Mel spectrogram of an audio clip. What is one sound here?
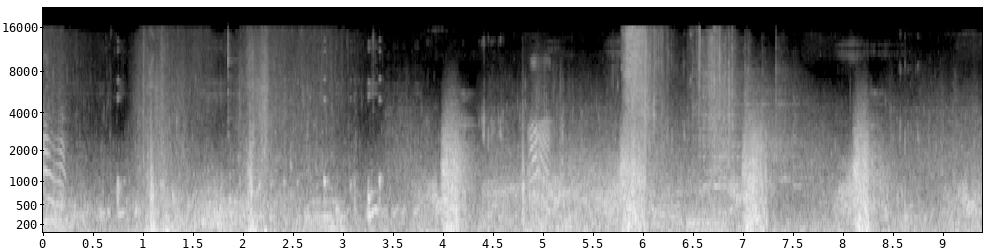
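Heavy muffled thumps strike underwater as a crocodile is fought.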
